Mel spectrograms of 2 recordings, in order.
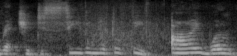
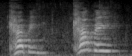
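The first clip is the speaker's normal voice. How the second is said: calling out for a cabby, rising the second time; second call higher and more urgent; 7 semitones higher, 3 dB louder than usual. Acted. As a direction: hail the cab across the street. Hailing a cab in the street.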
